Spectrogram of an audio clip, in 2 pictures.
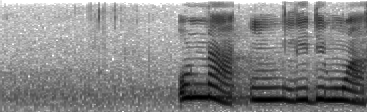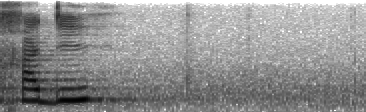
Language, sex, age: Tswana, female, 21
